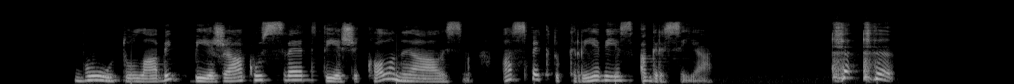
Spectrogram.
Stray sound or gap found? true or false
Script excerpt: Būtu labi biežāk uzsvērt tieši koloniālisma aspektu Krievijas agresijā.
true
